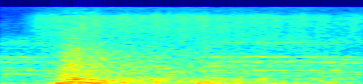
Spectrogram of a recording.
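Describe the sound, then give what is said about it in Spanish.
Thunder from a violent storm breaks with a loud, deep rumble that swells early on and then rolls on steadily to the end. “La tormenta irrumpió con fuerza. Los cristales de las pequeñas ventanas de ventilación temblaron.”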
